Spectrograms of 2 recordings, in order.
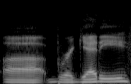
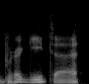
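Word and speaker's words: Brigitte: the dawn of the outlaws are coming the mispronouncing of bruh Getti for a whole week and let's let's add that we got mark Vaughn la mole coming into our discord and being like it's actually pronounced brigita which which spot a lot of people were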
